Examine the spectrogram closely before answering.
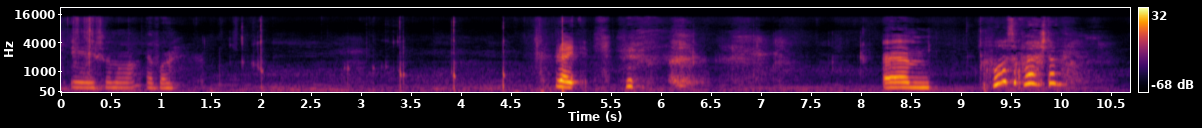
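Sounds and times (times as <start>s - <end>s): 
hard Polo mint being chewed: 0.0s - 0.6s, 1.4s - 5.0s
speech: 0.1s - 1.3s, 5.0s - 6.4s, 8.2s - 10.2s.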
